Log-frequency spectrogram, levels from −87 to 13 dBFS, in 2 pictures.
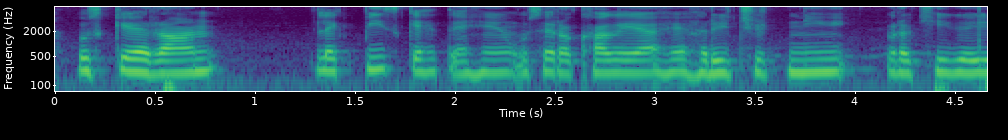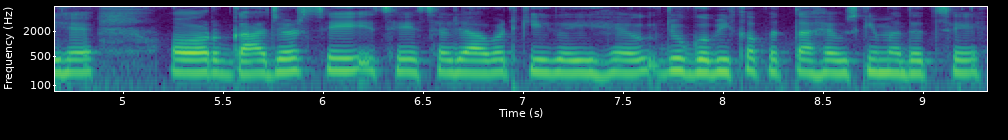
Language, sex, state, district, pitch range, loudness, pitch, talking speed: Hindi, female, Rajasthan, Churu, 200-215 Hz, -16 LUFS, 205 Hz, 200 wpm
